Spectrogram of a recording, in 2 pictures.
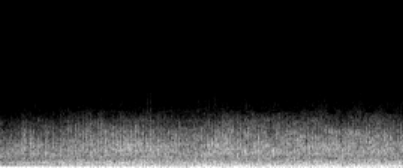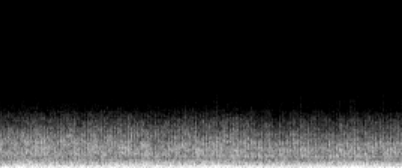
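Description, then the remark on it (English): A loud, steady propeller aircraft engine drones continuously with a low, throbbing hum and no pauses, unchanging throughout. “In the air.”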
